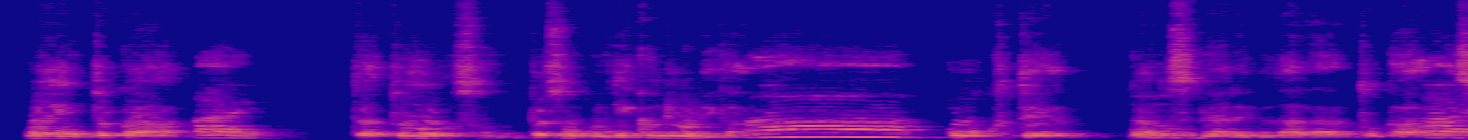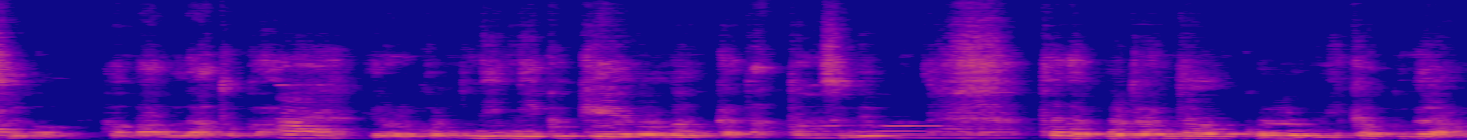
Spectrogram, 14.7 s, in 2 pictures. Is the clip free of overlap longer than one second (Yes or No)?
Yes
